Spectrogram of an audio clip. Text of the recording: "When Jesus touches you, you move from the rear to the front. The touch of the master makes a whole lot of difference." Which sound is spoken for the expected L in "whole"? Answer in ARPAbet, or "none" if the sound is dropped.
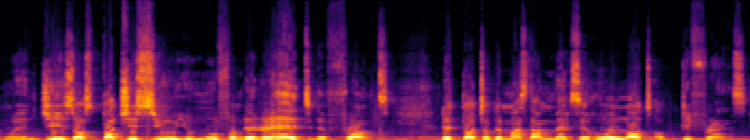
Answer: L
